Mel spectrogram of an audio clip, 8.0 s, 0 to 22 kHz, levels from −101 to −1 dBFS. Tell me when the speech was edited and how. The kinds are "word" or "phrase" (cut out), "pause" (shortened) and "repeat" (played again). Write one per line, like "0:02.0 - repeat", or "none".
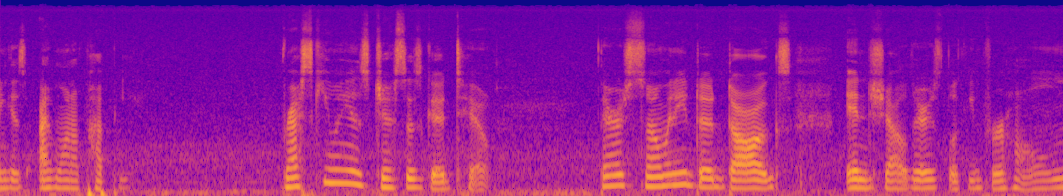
0:02.0 - pause
0:06.2 - pause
